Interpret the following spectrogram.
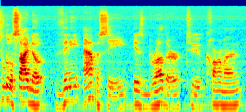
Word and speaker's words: Appice: So they are brothers, but they cannot agree on the proper way to pronounce it. And I believe it is Appice, but Carmine went with Appice because that's what so many people have said.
